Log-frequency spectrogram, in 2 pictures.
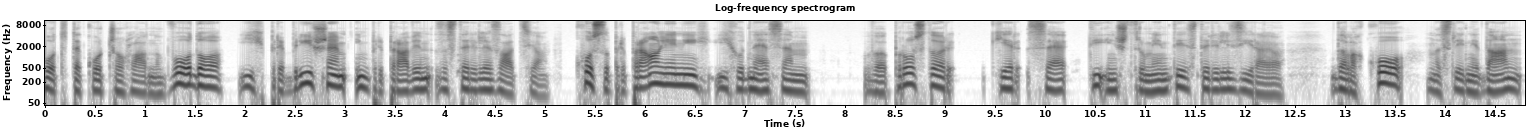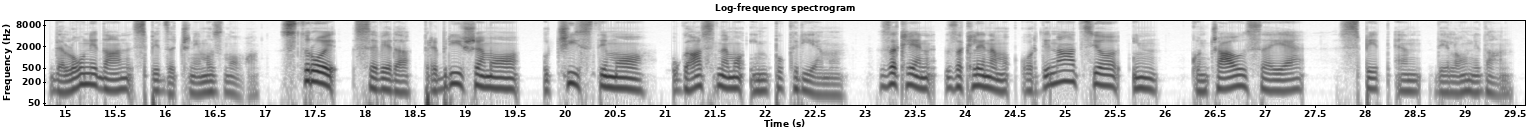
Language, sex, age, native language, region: Slovenian, female, 30-49, Slovenian, Drava region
